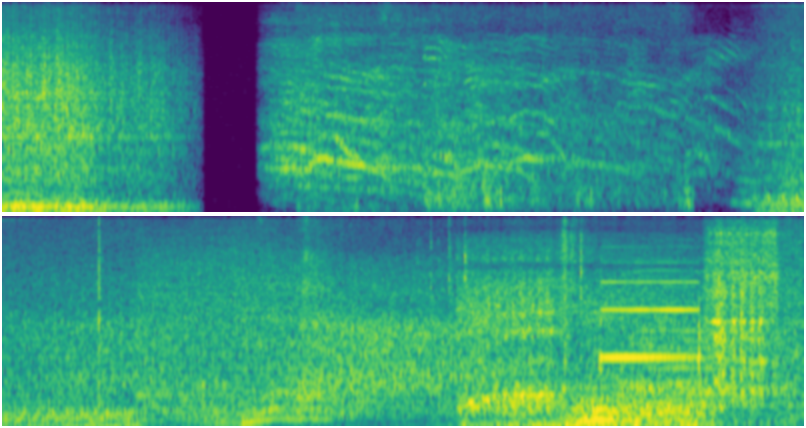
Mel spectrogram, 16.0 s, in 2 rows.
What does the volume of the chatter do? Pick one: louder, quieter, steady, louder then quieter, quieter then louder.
quieter then louder.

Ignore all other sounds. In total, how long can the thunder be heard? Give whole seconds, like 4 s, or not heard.
4 s.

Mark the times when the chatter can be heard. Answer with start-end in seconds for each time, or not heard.
2.5-16.0.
